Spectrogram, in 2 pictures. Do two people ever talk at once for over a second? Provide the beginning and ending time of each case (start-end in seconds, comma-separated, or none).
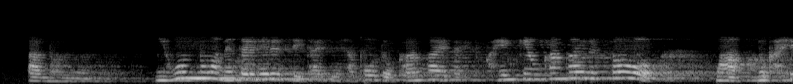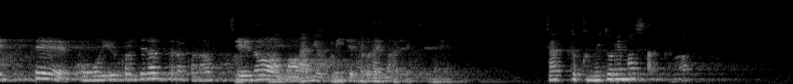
10.3-11.9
